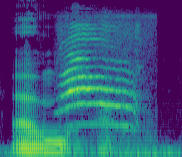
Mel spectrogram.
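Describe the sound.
A kitten meowing: one drawn-out, high, wavering meow, with a voice heard at the start.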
